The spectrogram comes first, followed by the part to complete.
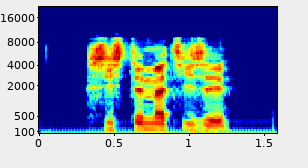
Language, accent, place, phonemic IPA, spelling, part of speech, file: French, France, Lyon, /sis.te.ma.ti.ze/, systématiser, verb, LL-Q150 (fra)-systématiser.wav
- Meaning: to collate; to organize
